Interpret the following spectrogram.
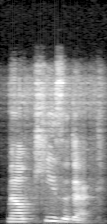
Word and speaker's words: Melchizedek: Pronounced Melchizedek. Melchizedek. Melchizedek is a high priest who is mentioned in the Bible's book of Genesis and many other sources too.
